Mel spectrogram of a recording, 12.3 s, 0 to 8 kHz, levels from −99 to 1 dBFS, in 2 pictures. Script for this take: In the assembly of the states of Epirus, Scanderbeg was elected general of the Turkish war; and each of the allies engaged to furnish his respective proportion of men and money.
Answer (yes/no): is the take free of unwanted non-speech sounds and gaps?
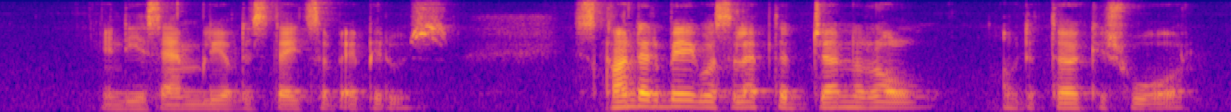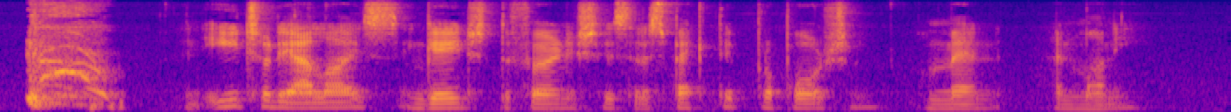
no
